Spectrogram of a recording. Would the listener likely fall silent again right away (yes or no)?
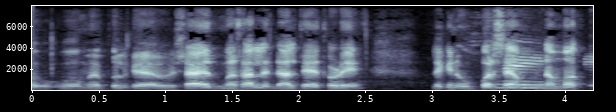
yes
